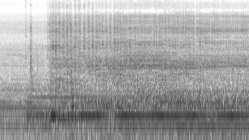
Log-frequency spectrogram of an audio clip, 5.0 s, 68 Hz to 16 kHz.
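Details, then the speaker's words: Six-year-old (2016) outdoor AC condenser unit, not cooling: loud steady hum with harsh rapid rattling; pressure stalls at 188 instead of dropping, compressor failed prematurely, possibly under warranty. "它的声音特别响，我们看一下啊。哇，好像是压缩机的声音，哇，好像是压缩机的声音。"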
